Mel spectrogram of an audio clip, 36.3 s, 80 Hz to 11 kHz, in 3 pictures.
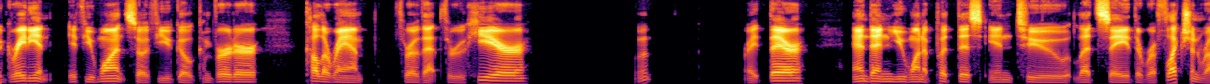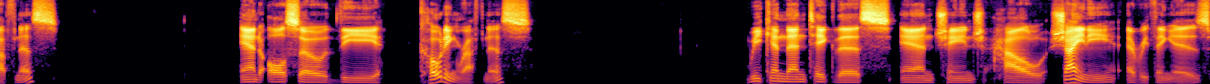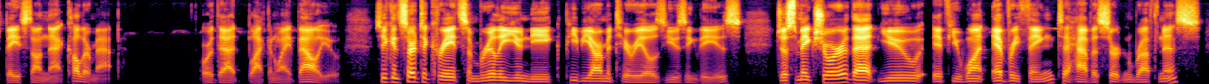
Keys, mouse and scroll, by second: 0.6 middle click, 0.8 shift+middle click, 1.0 shift+a, 1.7 click, 3.0 click, 3.9-4.6 drag, 5.7-6.7 drag, 7.3 middle click, 9.1-13.0 drag, 14.6-17.2 drag, 20.0 click, 20.7 click, 21.6 click, 23.2 click, 26.7 middle click, 28.5 middle click, 30.1-32.5 drag, 32.9-33.4 middle drag, 33.7-34.2 drag, 34.5 middle click.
